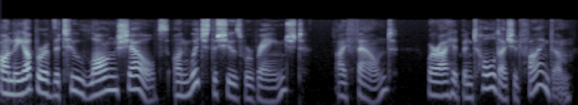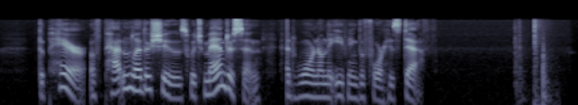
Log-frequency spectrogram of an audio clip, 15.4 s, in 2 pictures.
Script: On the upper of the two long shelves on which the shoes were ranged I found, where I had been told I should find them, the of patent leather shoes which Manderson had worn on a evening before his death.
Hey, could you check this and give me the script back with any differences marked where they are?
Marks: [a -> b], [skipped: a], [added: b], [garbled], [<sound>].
On the upper of the two long shelves on which the shoes were ranged I found, where I had been told I should find them, the [added: pair] of patent leather shoes which Manderson had [dropout] worn on [a -> the] evening before his death. [squeak]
